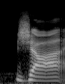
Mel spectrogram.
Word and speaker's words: Jha: Love Neha, N-E-H-A. Ja, I think it's how you pronounce her last name, J-H-A. So L-O-V-E-N-E-H-A-J-H-A.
